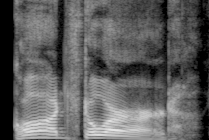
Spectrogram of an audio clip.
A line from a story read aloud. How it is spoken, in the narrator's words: announced in a loud voice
